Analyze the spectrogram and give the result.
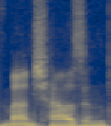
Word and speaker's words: Munchausen: To have their how do you say this word, Munchen or Munchausen? – Munchausen, please.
